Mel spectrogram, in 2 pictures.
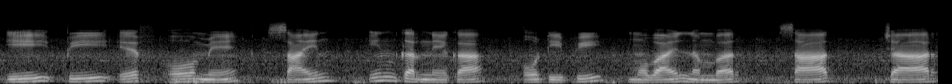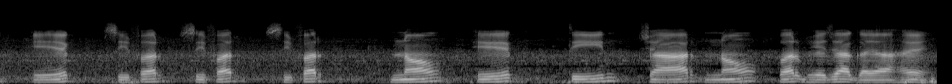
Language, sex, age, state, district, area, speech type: Urdu, male, 30-45, Bihar, Purnia, rural, read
